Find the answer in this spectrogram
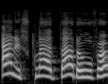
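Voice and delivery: helium-high put-on voice. Describing a clip where he swings into a tree trunk, quoting him in a castrato voice. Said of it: "says in a kind of castrato voice or helium".

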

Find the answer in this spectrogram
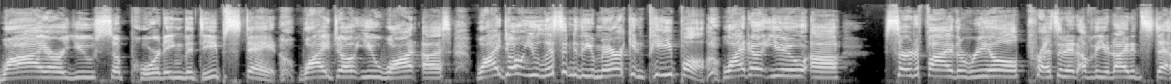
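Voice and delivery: high-pitched, haranguing screaming yell. Live streaming at a police officer in character: screaming in character. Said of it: "I start screaming".

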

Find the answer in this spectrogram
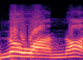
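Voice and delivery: mock firm, insistent, adamant tone, very loud. Retelling asking a girl if she is bossy, imitating Lily's adamant no. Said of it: "she was very adamant about it".

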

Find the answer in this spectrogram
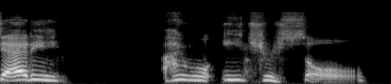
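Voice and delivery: put-on very drawn-out, slow, high possessed-girl voice. Retelling a possessed girl's line during an exorcism: imitating a possessed girl. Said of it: "she's like".

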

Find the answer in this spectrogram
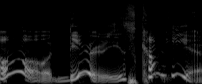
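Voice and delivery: put-on very high, soft, sing-song cackling old woman voice. Narrating a scene, voicing an old woman as the listeners approach: cackling old woman voice. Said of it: "kind of knitting and cackling to herself".

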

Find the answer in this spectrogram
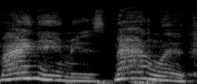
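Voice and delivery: awkwardly affected, very high, slow, airy voice.

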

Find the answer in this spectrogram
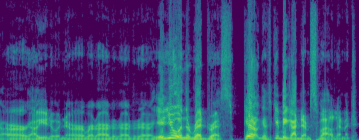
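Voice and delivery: animated put-on pirate character voice. Describing an animated pirate on a screen reacting to passersby, pirate voice. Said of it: "an animated pirate on there. And he'd be like".

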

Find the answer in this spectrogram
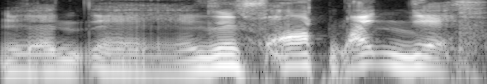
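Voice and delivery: low, slow, marble-mouthed mumble. Show your co-host how the actor talked the whole time, in a Jeff Bridges voice, marbles in mouth. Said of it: "He sounded like he had marbles in his mouth".

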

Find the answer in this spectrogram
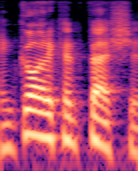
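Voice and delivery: ordinary delivery

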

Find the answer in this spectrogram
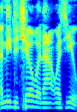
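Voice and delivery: ordinary talk

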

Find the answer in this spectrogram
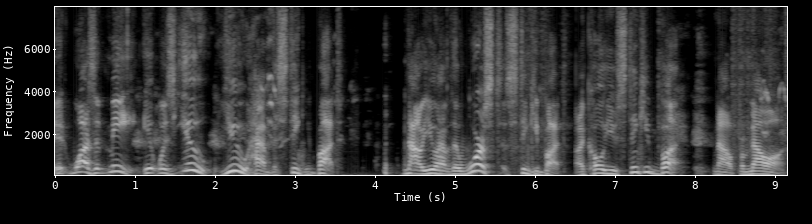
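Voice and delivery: high goblin voice. Narrating a goblin scene, the speaker voices the other goblin in a different goblin voice. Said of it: "You hear the different goblin voice now".

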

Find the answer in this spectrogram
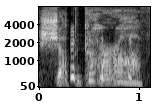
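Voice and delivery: very high, rasping, stretched-out screaming. Retelling how a cop pulled up behind him and screamed at him, retelling a cop's screaming. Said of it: "he's screaming at me".

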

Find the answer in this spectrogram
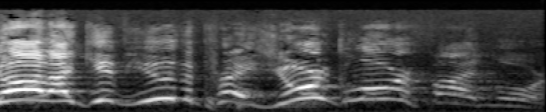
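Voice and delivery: loud, full-voiced cry. Retelling how the healed leper turned back to praise God: retelling a loud cry of praise. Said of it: "With a loud voice".

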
